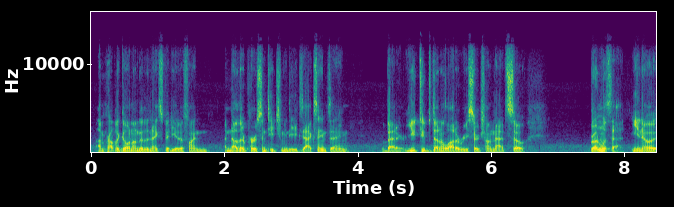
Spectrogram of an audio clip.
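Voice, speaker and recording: A man speaking as an audio expert on a panel, offering practical advice in a conversational, persuasive way. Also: fairly low pitch.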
